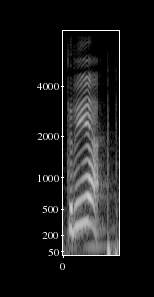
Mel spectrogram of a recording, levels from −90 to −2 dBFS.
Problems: constant background noise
